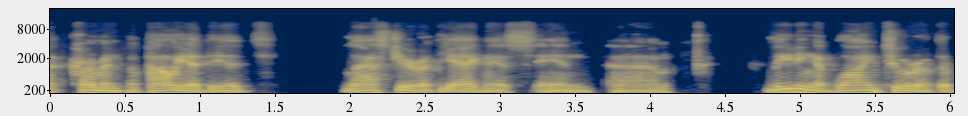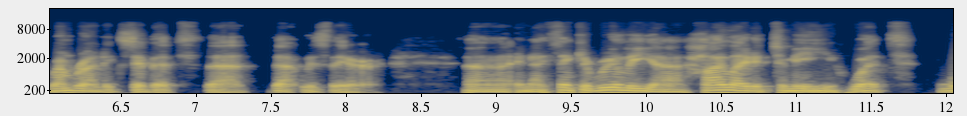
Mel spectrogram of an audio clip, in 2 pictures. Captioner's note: speaking in French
